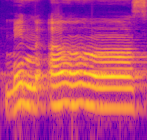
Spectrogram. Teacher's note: نون ساکن کے بعد حمزہ ہے حروف حلقے میں سے تو نون میں اظہار ہوگا، نون کو جلدی پڑھیں گے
